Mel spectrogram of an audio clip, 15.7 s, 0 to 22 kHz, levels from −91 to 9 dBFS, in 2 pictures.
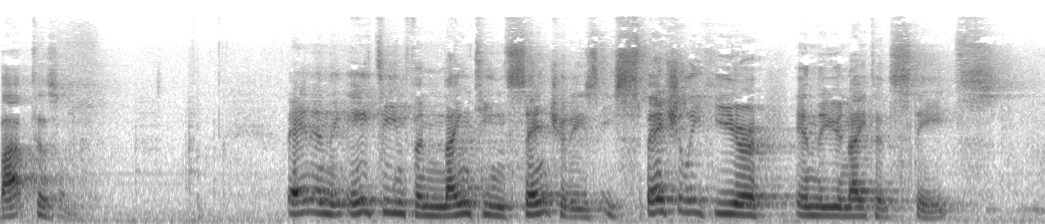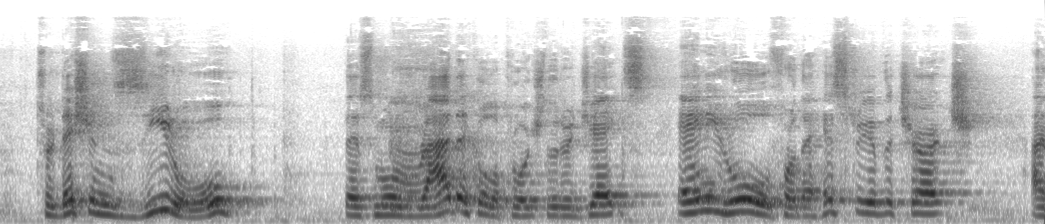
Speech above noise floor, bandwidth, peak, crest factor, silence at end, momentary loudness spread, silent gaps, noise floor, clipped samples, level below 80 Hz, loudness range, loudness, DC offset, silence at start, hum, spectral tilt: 35 dB; 15 kHz; 0 dBFS; 18 dB; 0 s; 13 LU; none; -52 dBFS; under 0.1%; -54 dBFS; 3 LU; -18 LUFS; under 0.1%; 0 s; none; -5 dB/octave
